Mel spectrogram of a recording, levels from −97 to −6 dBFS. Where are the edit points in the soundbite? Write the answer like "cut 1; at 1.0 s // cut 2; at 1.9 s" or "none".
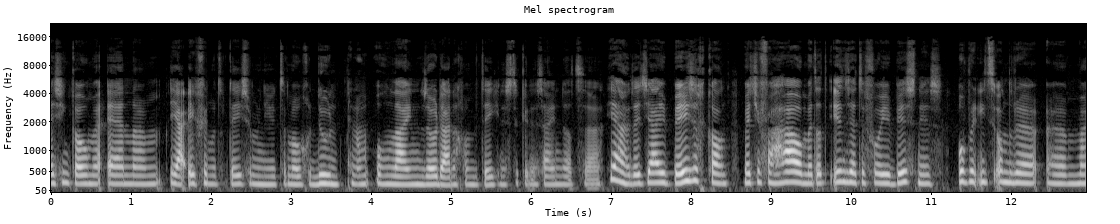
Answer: cut 1; at 1.4 s // cut 2; at 2.0 s // cut 3; at 3.7 s // cut 4; at 6.9 s // cut 5; at 8.6 s // cut 6; at 11.2 s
